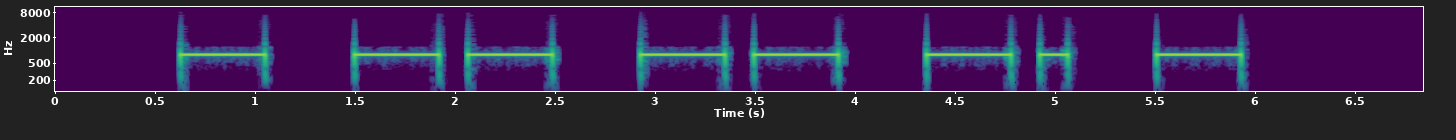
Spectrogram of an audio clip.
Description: Morse code, heard as a keyed tone, about 8 wpm, 800 Hz. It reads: TMMNT
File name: CW / DET / 1 3 1500C S B 8wpm 4141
